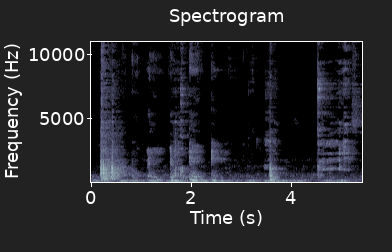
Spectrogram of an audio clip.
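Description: Tableware sounds while eating: a few short, sharp knocks and clinks, the sharpest a fork against a plate about three and a half seconds in, over a low steady hum.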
